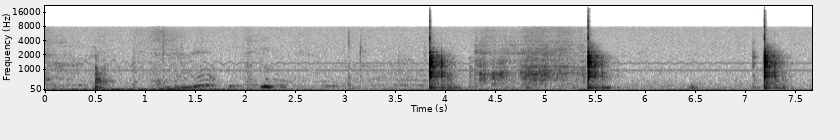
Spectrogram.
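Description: Heavy dice are rolled during a tabletop game, thudding and clacking onto a table in four sharp, separate knocks spaced irregularly. The later knocks are loudest, with faint murmuring voices in the background between them.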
